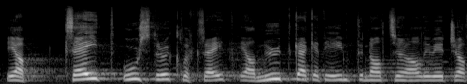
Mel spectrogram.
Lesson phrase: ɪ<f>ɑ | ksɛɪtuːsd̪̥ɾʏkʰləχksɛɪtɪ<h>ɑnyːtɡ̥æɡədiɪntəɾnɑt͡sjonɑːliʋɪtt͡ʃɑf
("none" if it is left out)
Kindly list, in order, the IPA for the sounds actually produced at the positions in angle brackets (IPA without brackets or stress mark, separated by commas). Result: h, h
